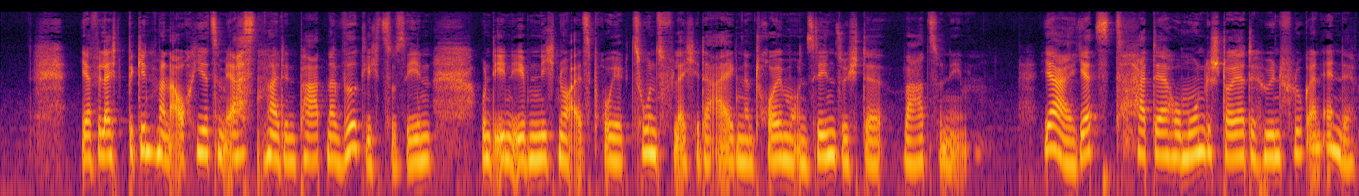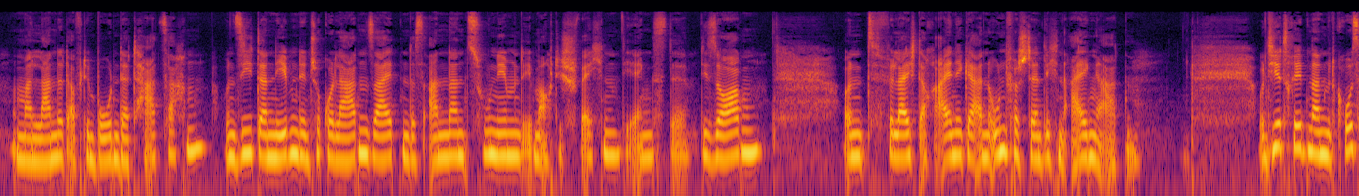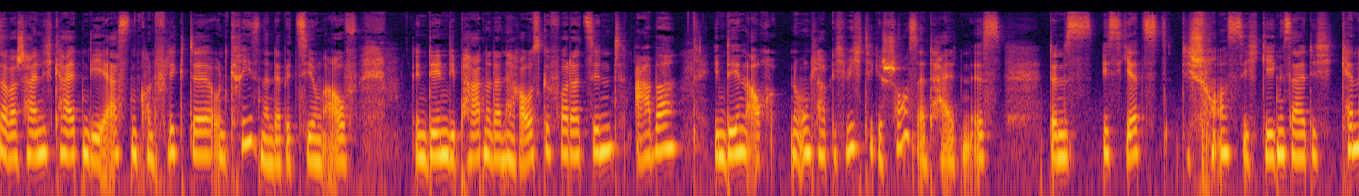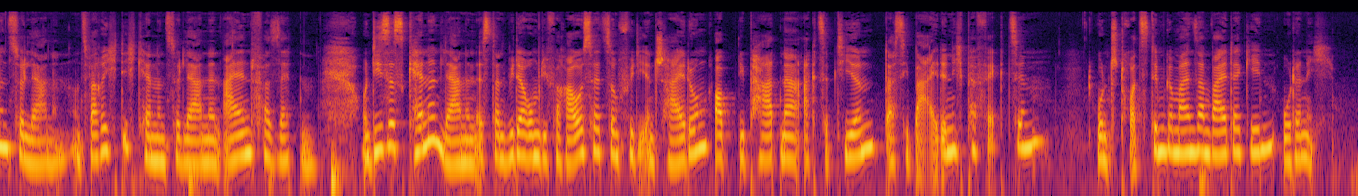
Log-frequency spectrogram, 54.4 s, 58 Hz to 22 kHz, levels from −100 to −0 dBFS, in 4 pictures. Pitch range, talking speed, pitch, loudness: 175-215 Hz, 160 wpm, 195 Hz, -19 LUFS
